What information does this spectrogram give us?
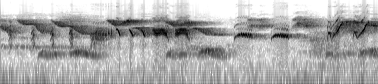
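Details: Fighting-type Chinese hwamei practising its singing: loud, varied whistled phrases swooping and sliding, with rising and falling notes in quick runs, over a lower, softer cooing sound in the background.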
